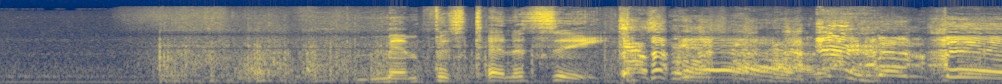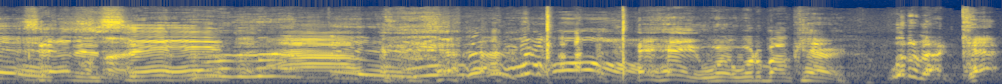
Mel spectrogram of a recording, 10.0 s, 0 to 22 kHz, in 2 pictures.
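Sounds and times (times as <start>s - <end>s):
man talking: 1.8s - 10.0s.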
